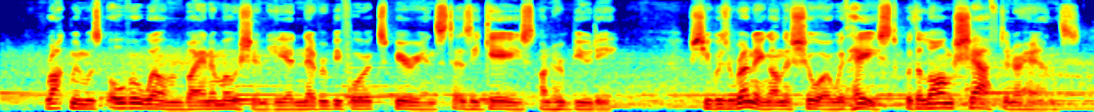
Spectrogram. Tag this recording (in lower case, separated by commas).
music, speech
